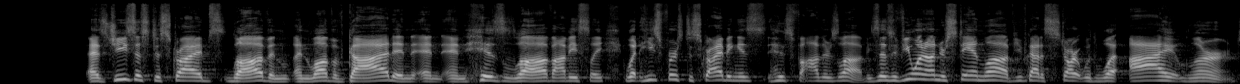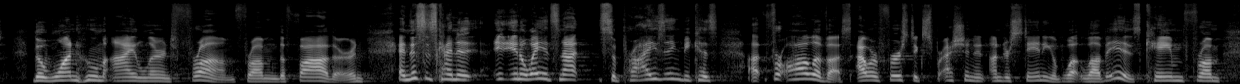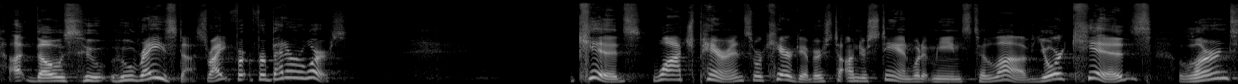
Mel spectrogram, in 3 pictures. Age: 30-49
